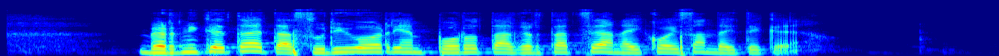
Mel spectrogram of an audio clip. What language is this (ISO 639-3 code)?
eus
